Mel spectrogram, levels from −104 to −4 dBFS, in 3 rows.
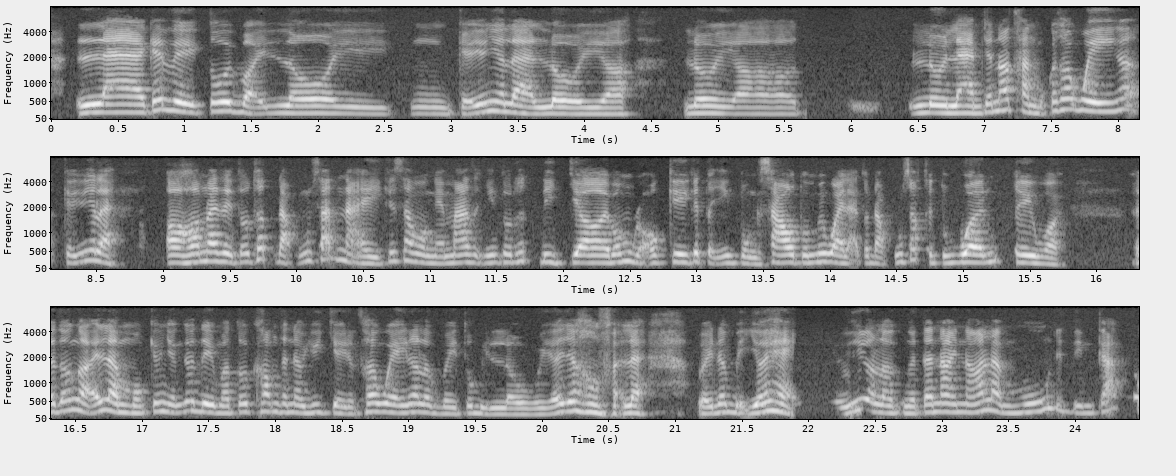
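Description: From 5.74 to 6.03 s, the speech dips sharply, by roughly 30 dB at its deepest. This is speech suppressed in double talk. Both ends were likely talking at once, and the echo canceller turned down the local talker along with the echo.

At 8.81 to 8.88 s, a brief scrap of the other side's voice leaks through. It is faint, far below the speech. The echo canceller likely left some loudspeaker sound in the microphone signal.

From 21.91 to 22.48 s, the speech is suppressed in double talk again. It drops by roughly 35 dB, likely because the canceller again muted the talker while the far end spoke.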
